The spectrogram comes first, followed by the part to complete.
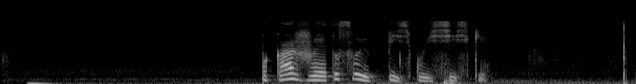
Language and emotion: Russian, angry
